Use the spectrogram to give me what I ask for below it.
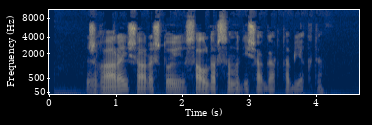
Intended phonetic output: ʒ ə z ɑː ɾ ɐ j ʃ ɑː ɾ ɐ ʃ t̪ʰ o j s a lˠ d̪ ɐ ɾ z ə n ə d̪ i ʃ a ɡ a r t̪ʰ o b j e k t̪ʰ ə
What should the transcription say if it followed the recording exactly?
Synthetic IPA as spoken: ʒ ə ʁ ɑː ɾ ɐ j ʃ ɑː ɾ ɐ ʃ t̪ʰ o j s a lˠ d̪ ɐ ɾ s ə m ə d̪ i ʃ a ɡ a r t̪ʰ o b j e k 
